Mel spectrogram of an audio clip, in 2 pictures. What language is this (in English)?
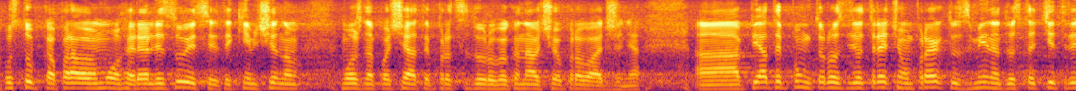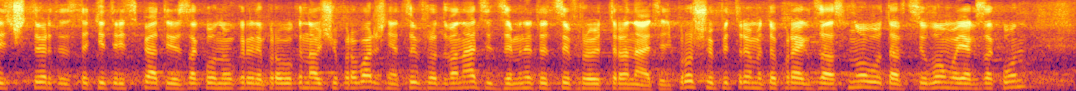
Ukrainian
